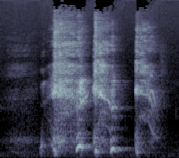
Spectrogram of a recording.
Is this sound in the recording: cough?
yes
